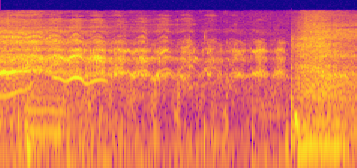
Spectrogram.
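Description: A high, wavering laugh that trails off and fades away.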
